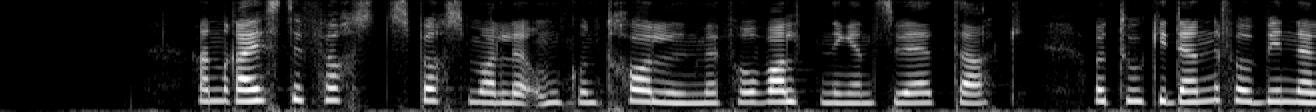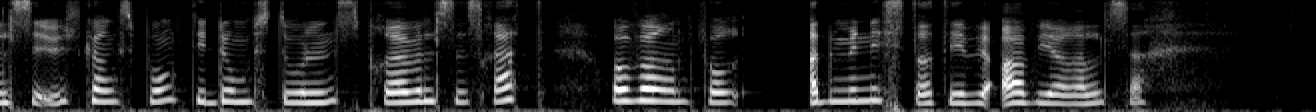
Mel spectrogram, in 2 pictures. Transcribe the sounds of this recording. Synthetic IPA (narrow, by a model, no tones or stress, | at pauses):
hɑnʁæɪst̪əfœʁst̪spœʁsmoːləʔʊmkʰʊnt̪ʰʁɔln̩meːfɔʁʋɑlt̪nɪŋənsʋeːd̪̚t̪ʰɑːk | oːt̪ʰuːkiːd̪ɛnəfɔʁbɪnəlsəʉːt̪ɡɑŋspʊŋk̚t̪iːd̪ʊmst̪uːln̩spʰʁøːʋəlsəsʁɛt̪oːʋəʁənfɔʁɑd̪mɪnɪst̪ʁɑt̪ʰiːʋəʔɑːʋjøːʁəlsəʁ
